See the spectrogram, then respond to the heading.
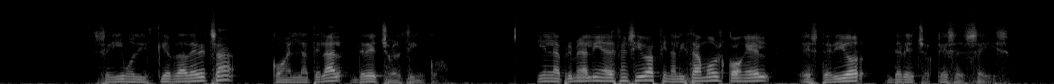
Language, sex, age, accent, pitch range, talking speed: Spanish, male, 40-59, Spanish, 105-145 Hz, 150 wpm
